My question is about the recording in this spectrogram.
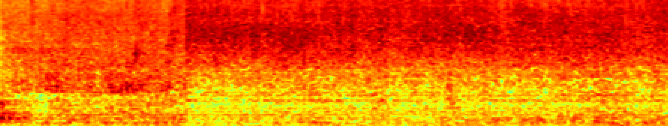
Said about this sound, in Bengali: আদা বাটাটা তেলের মধ্যে ভালো করে কষিয়ে নিচ্ছি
